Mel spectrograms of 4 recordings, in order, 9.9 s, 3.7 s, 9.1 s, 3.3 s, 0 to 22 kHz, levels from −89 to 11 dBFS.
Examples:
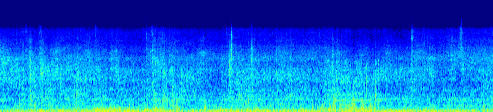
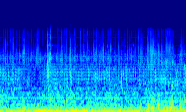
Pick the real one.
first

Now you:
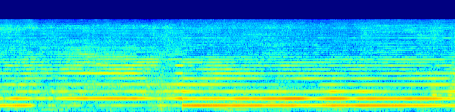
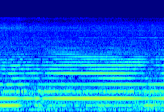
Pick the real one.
second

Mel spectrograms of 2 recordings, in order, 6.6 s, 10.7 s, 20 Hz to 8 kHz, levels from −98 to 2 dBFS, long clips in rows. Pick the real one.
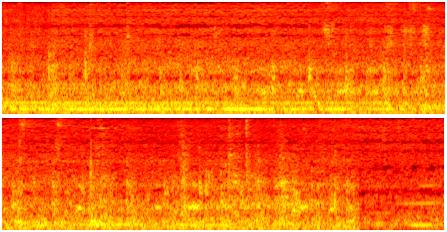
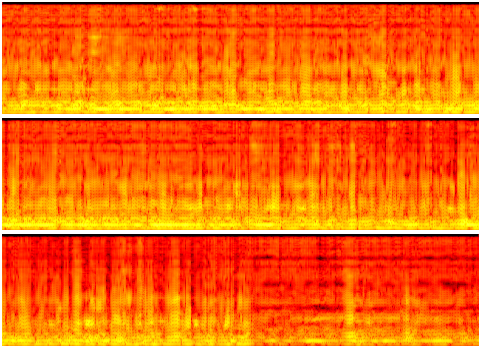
first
